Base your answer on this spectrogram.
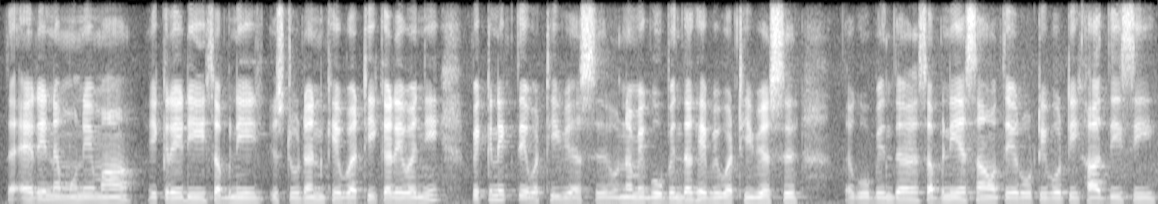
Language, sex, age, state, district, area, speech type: Sindhi, female, 45-60, Maharashtra, Thane, urban, spontaneous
